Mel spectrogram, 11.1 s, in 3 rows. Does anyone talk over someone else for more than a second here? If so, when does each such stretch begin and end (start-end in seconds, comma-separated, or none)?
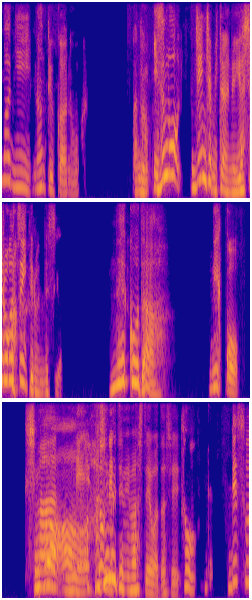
7.9-9.2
